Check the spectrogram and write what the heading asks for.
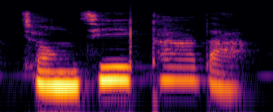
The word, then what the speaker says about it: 정직하다: Chính trực 정직하다, 정직하다, 정직하다. Ở đây 직 và 하 chúng ta cũng biến âm đọc thành 지카, 정직하다, 정직하다.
